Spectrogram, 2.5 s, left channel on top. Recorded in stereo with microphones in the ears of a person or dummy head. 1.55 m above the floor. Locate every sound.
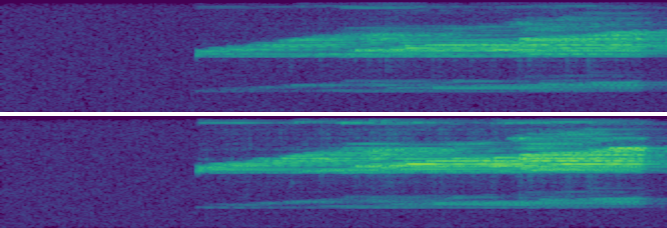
0.7 s a chime: centre (ahead or behind), 1.9 m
